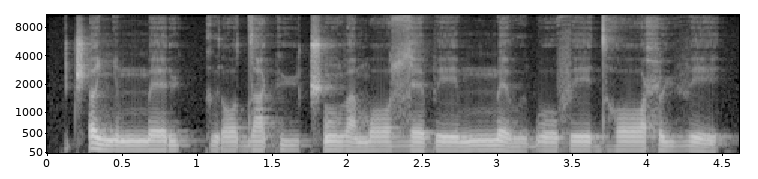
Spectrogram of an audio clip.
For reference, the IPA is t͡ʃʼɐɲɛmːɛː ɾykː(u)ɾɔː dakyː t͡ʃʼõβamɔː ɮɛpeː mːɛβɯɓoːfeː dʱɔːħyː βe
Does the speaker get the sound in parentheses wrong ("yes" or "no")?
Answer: yes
